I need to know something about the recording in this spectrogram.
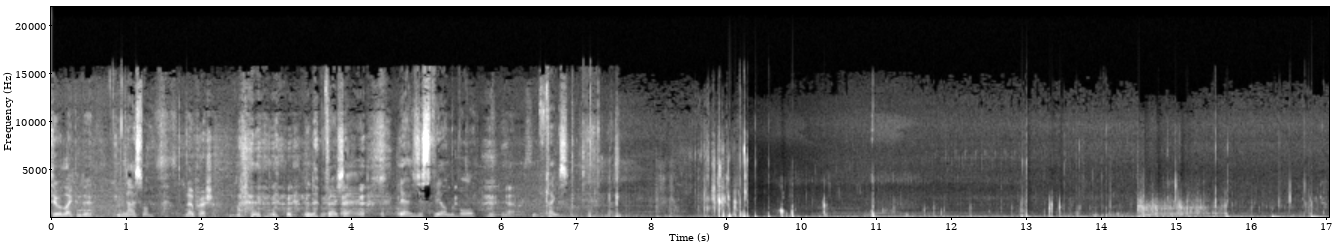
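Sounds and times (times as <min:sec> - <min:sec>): murmur of voices: 0:00.0 - 0:08.6
wind buffeting microphone: 0:06.5 - 0:17.0
low rumble: 0:07.0 - 0:17.0.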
